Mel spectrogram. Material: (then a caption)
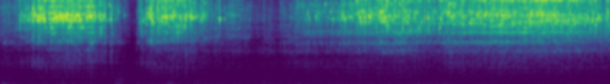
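Dried cactus. A long, hollow, dried-cactus wooden rainstick is tilted between angles while long nails scratch and tap its ridged wood. The result is a bright, hissing patter of tiny rapid clicks, like falling rain. It swells and fades in waves, with near-silent dips around two and four seconds, then settles into a steady shower.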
